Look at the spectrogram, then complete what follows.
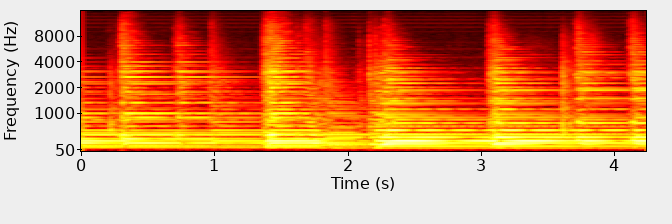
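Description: Nylon-string classical guitar strumming chords in a steady rhythm, a strum roughly every second with the chord ringing on between strokes.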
